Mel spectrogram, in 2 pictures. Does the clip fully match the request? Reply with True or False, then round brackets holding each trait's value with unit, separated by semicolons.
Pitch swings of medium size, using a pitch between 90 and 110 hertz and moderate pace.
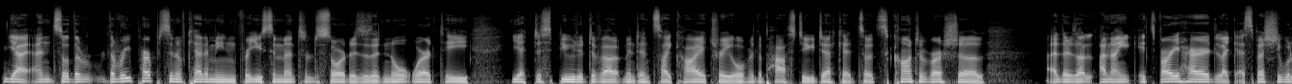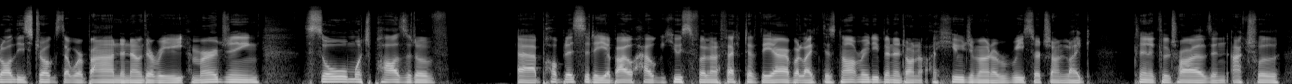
False (2.2 semitones; 105 Hz; 190 wpm)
